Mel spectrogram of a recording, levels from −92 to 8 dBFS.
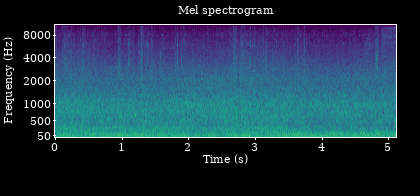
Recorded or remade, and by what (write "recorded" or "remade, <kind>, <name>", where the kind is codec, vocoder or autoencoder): recorded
